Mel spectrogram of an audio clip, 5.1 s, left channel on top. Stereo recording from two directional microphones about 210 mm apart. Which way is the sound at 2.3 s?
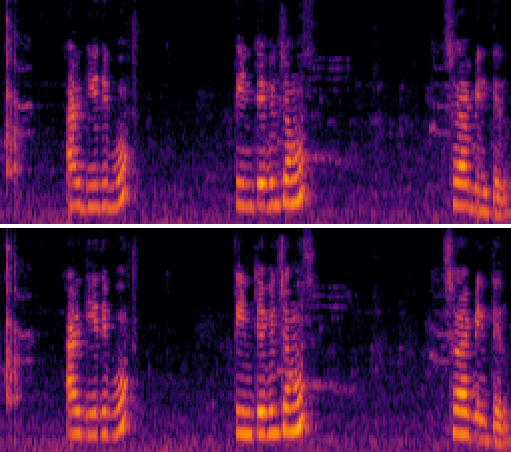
45° right (ahead or behind).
